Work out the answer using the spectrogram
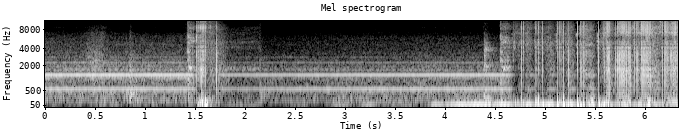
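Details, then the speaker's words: Arccaptain MIG 200 MIG weld with the nozzle held too far off: an erratic, spitting crackle instead of a smooth sizzle, the sound of excessive wire stickout; nozzle should be a quarter to half inch away. "A little too fast here. And it was too far away. Wire stick out a little too long. >> Yep. And you can usually hear the wire stick out of it."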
